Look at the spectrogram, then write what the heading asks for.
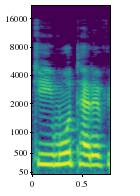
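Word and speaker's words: chemotherapy: यहां पर सी एच आ रहा है। इसको हम क पढ़ रहे हैं। साइंस और टेक्नोलॉजी वाले जो शब्द है यहां पर कीमोथरेपी हो थेरेपी हो गया और ये टेक्नोलॉजी हो गया।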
